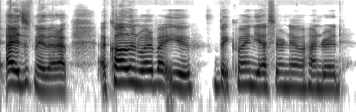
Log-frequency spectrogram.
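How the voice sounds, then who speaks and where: A young woman from Pakistan hosting a podcast interview, upbeat and quick-talking with frequent laughs. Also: mid-range voice, smooth, no room sound, studio quality. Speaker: podcast host. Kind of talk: casual interview chat.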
